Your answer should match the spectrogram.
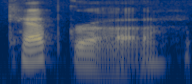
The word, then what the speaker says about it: Capgras: also a term called the Capgras delusion does gotta have that silent s in there this is a psychiatric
